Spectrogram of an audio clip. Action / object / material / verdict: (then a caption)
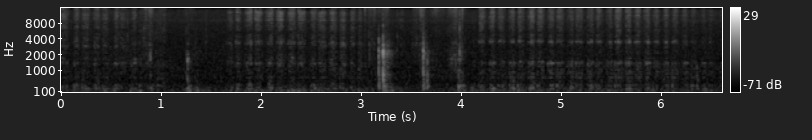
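scrape / wooden colored pencil on a paper page / paper / none. A yellow wooden colored pencil is scratched over a flat paper coloring book page while coloring in a giraffe. Quiet, steady, low scratchy strokes run throughout, broken by a few sharper, brighter scrapes near the middle.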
